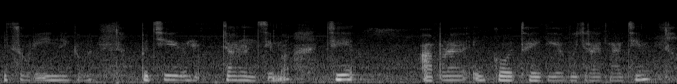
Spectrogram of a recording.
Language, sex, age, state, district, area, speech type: Gujarati, female, 18-30, Gujarat, Rajkot, rural, spontaneous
